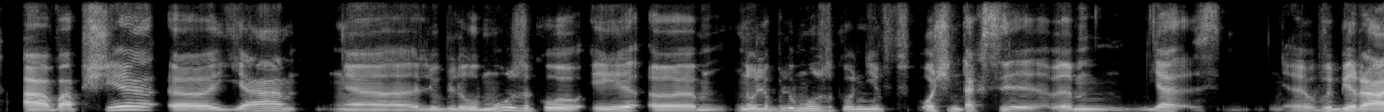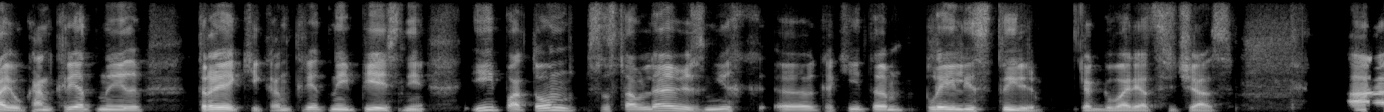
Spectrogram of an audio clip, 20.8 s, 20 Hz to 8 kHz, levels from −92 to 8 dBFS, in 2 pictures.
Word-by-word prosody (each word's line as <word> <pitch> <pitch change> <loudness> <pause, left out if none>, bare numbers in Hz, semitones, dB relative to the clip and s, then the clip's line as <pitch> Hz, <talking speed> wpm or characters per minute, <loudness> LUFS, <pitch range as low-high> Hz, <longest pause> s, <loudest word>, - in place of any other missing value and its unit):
А 105 0 +6
вообще, 200 - +1
э, 120 +1 +3
я, 135 +8 -1
м, 135 -3 -8 0.3
э, 115 -2 0
люблю 120 +2 -1
музыку, 125 - 0
и, 135 +4 +2
э, 115 -1 +2 0.3
ну 130 +1 0
люблю 145 +4 -2
музыку 140 -2 -3
не 135 0 -1
в - - -11 0.2
очень 150 -2 -1
так - - -1
се 130 -3 +1 0.8
Я 140 -13 +1 0.2
сь - - -5 0.6
выбираю 125 -4 +5
конкретные 115 0 0 0.4
треки, 120 -1 +5
конкретные 120 +5 -3
песни, 95 - +1 0.3
и 190 +3 -2
потом 175 -1 -1
составляю 125 +6 -1
из 105 0 -6
них, 130 - -5
э, 110 -1 -1
какие-то 115 -5 -3 0.2
плейлисты, 120 -5 +3 0.3
как 90 -3 -3
говорят 85 +1 0
сейчас. - - -4 0.8
А, - - +4
125 Hz, 105 wpm, -22 LUFS, 115-135 Hz, 0.8 s, А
